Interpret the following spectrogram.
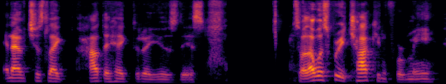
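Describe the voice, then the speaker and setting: A Costa Rican man with a fairly low, brisk voice and a Costa Rican Spanish accent appears as a guest on a video call. He tells his story earnestly in a casual interview, frequently restarting his words.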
